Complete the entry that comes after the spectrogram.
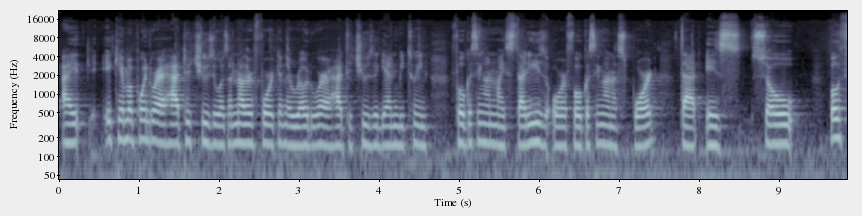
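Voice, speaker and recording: Woman, thirties, from Venezuela, interview guest; low voice, reflective, earnest. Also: dark tone, clean tone. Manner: earnest, reflective, frequent restarts. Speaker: interview guest, athlete and fitness educator. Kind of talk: relaxed interview answers.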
